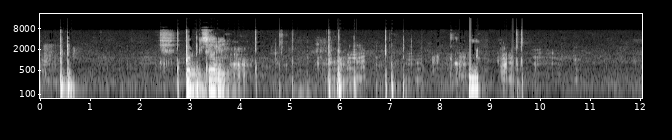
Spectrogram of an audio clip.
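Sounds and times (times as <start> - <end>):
sharp clicks and short knocks: 0.4 - 0.7, 5.8 - 7.4.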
